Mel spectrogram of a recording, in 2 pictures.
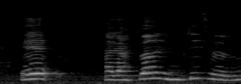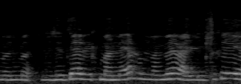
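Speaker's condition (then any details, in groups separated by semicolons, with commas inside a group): Neurological dystonia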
